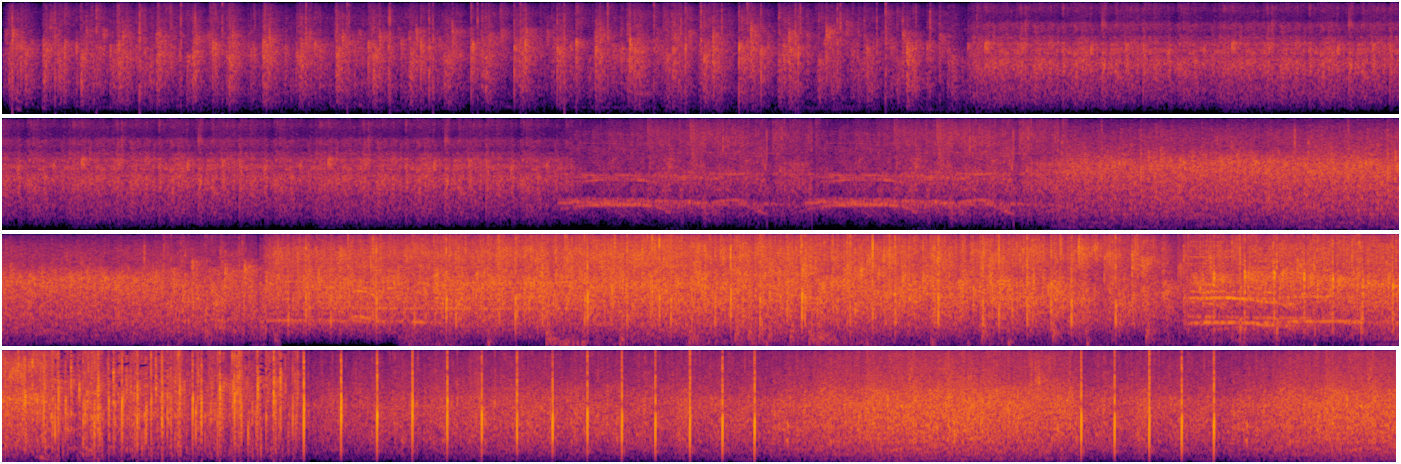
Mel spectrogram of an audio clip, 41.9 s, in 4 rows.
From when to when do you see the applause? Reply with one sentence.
You can hear the applause from 0.0 to 41.8 s.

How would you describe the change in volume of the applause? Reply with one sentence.
The volume of the applause goes up.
